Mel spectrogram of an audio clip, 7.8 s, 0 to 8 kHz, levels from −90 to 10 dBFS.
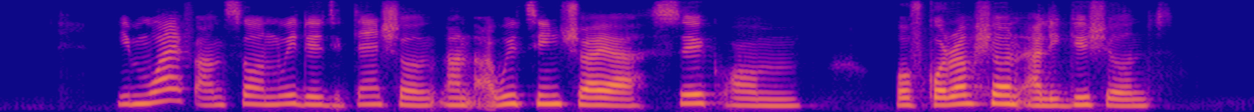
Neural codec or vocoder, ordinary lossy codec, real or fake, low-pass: codec, 16 kHz, 1 kbps, X-Codec, HuBERT features, trained on LibriSpeech; none; fake; none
